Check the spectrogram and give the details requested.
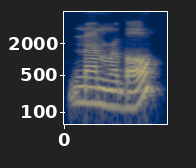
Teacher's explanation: there's my dark L at the end, which has kind of a little schwa before it, an sound, or almost no vowel, memorable.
